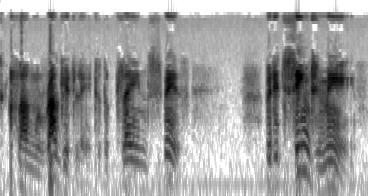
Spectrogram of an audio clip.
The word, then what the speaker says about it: Psmith: variety might be introduced the P I should add for your guidance is silent as entices psychic and Tagan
